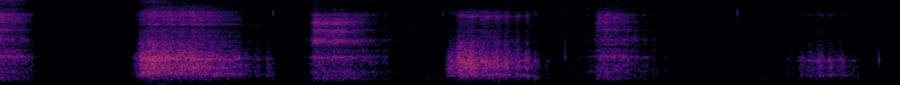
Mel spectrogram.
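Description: Slow, deep breaths during an exercise routine, four or five drawn-out airy inhales and exhales in a steady rhythm, close and quiet.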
